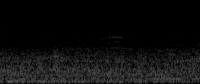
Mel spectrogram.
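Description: Faint, steady background noise with no distinct sound standing out.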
